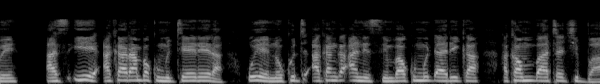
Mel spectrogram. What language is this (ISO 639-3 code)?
sna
